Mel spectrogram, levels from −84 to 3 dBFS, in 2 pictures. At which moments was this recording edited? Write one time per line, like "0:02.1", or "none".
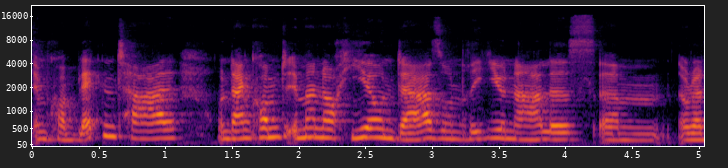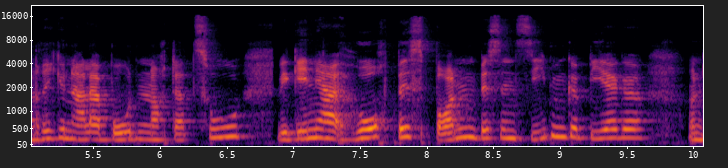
0:06.8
